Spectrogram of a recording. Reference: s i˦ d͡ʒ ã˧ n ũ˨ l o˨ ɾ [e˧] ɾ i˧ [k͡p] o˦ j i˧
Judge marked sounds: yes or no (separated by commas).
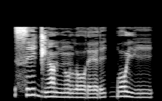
no, no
